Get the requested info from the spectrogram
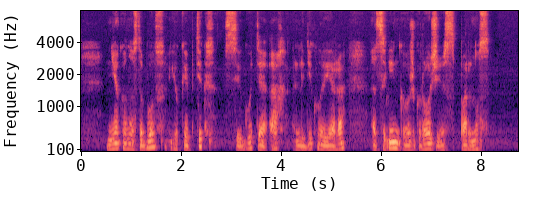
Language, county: Lithuanian, Šiauliai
